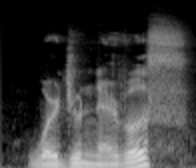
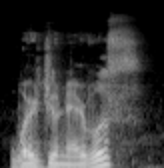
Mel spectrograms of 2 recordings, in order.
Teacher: hacia el final tiendo a elevar la entonación de mi pregunta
